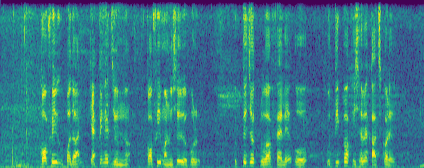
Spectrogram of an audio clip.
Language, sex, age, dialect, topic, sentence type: Bengali, male, <18, Standard Colloquial, agriculture, statement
